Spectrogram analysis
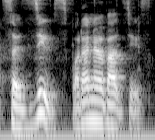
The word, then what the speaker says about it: Zeus: All right, so Zeus. What I know about Zeus. I know lightning. That's mostly it. Lightning... father god of all the gods, I think. Name rhymes with juice.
